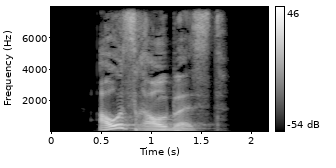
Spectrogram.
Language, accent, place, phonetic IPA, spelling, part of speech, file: German, Germany, Berlin, [ˈaʊ̯sˌʁaʊ̯bəst], ausraubest, verb, De-ausraubest.ogg
- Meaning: second-person singular dependent subjunctive I of ausrauben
